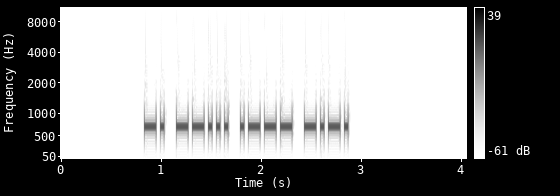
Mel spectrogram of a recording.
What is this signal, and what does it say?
Morse code, heard as a keyed tone, about 30 wpm, 700 Hz. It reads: N7JC
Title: USA Call Signs - 4 Characters - Repeated 2x - 30wpm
